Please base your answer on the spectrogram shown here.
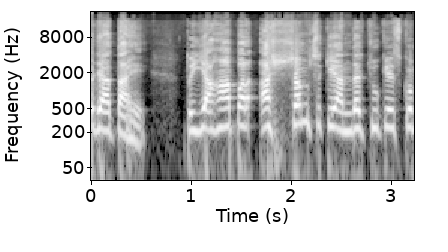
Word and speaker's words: الشمس: اور لام آتے ہیں مگر اس وقت لام کا تلفظ نہیں ہوتا اور لام کے بعد کا حرف مشدد ہوتا. مشدد کا مطلب اس پر تشدید ڈال دیا جاتا ہے, جیسے الشمس. اب الشمس میں ساتھیوں ہم لام کو تو نہیں پڑھ رہے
